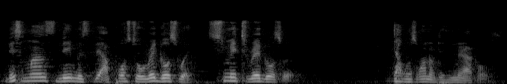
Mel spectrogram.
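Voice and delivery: ordinary talk, nothing marked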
